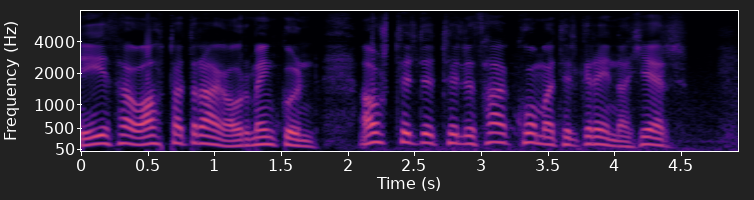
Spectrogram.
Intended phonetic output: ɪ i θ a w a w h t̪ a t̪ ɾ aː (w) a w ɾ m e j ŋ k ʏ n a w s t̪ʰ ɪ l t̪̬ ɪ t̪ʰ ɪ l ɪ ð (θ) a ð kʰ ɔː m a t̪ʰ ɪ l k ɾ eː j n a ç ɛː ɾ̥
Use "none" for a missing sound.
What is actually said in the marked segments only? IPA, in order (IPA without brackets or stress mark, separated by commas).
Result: ɣ, θ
